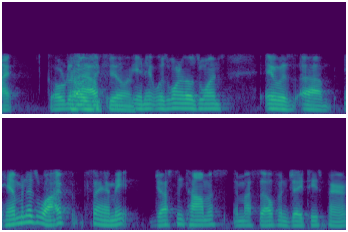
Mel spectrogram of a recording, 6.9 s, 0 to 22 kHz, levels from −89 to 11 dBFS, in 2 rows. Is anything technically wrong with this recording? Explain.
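Yes, there's one glitch. Right after "um him and his", from about 3.94 to 4.02 s, you get lost AMR speech frames. It sounds like a single 20 ms frame failed its check on the radio link, so the decoder patched the gap by reusing the last good pitch and vocal tract settings at reduced gain. You hear it as a brief dip or warble in the speech. All of this comes through AMR narrowband, so the audio is capped at 4 kHz and has a slight codec colouring.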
